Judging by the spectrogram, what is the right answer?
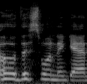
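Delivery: plain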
